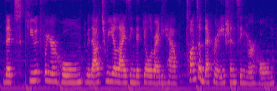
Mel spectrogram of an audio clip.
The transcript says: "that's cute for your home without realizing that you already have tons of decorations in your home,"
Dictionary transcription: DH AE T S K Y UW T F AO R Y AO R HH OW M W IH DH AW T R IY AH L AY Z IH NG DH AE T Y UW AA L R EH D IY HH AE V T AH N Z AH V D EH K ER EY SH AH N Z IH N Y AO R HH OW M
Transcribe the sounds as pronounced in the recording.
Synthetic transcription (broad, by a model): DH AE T S K Y UW T F AO R Y AO R HH OW M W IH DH AW T R IY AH L AY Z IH NG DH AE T Y UW AA L R EH D IY HH AE V T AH N S AH V D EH K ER EY SH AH N S IH N Y AO R HH OW M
